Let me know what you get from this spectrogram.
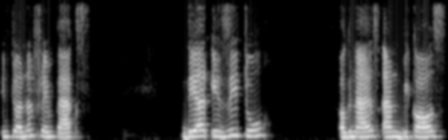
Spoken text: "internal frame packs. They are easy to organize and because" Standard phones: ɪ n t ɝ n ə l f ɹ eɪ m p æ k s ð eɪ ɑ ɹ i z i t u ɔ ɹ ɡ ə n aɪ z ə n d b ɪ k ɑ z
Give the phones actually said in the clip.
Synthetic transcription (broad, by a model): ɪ n t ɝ n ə l f ɹ eɪ m p æ k s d eɪ ɑ ɹ i z i t u ɔ ɹ ɡ ə n aɪ z ə n d b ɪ k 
